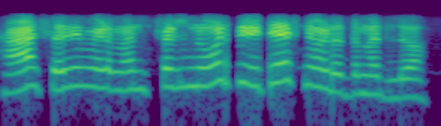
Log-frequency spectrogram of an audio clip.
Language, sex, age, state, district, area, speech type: Kannada, female, 18-30, Karnataka, Kodagu, rural, conversation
